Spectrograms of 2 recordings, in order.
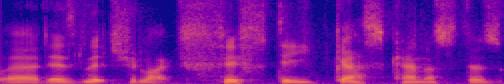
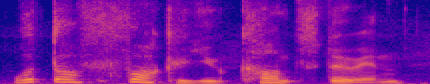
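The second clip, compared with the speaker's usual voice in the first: angry; 5 semitones higher, slower than usual. Retold or imitated. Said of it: "and I'm like".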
